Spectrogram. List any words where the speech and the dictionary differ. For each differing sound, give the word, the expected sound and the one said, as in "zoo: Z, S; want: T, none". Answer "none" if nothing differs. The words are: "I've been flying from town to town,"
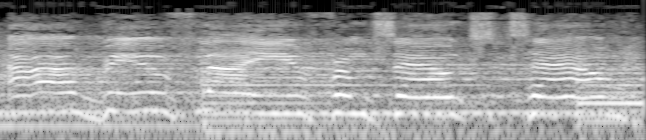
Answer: been: N, L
